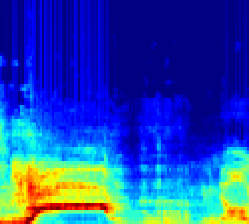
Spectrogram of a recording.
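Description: A woman's high-pitched excited scream: it rises sharply, holds for under a second, then drops away.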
